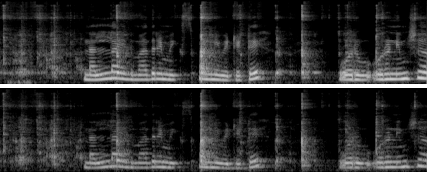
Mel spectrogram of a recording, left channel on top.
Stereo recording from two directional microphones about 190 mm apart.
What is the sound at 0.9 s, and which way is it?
Speech, 45° left (ahead or behind).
